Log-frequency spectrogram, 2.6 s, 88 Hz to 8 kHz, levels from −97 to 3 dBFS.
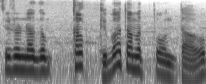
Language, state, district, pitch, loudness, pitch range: Gondi, Chhattisgarh, Sukma, 185 Hz, -17 LUFS, 150-200 Hz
